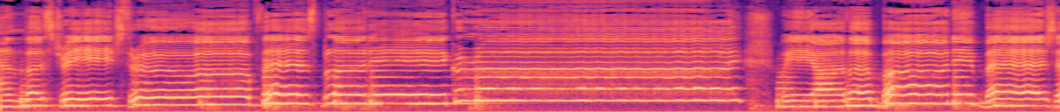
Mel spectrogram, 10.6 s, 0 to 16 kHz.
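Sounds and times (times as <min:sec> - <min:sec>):
low tenor chorus singing: 0:00.2 - 0:10.5.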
